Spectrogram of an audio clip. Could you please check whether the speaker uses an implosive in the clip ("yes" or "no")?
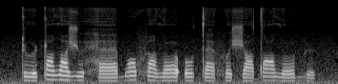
no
